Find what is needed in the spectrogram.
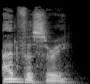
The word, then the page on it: adversary: British English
